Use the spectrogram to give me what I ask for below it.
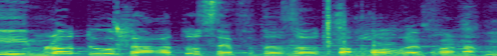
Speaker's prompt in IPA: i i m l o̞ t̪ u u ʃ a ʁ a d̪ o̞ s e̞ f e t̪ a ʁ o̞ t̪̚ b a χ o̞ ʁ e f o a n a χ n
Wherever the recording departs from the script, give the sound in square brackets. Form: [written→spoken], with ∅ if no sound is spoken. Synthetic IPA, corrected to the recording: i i m l o̞ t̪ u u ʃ a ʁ a [d̪→t̪] o̞ s e̞ f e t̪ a [ʁ→z] o̞ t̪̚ b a χ o̞ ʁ e f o a n a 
